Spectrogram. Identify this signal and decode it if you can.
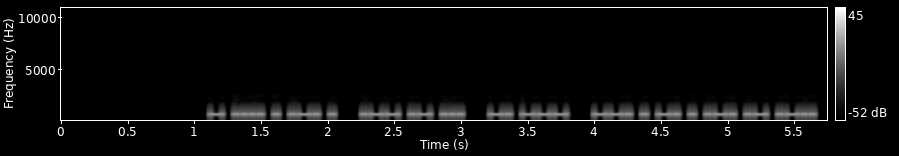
Morse code, heard as a keyed tone, about 40 wpm, 700 Hz. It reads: THERE WAS NO GENERAL
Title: Sentences from Top 1200 Words 40wpm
